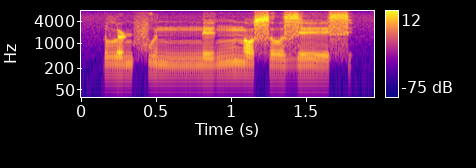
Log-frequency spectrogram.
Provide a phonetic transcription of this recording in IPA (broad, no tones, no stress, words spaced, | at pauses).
lɤɳfɯnːeŋ nɔsɤzes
